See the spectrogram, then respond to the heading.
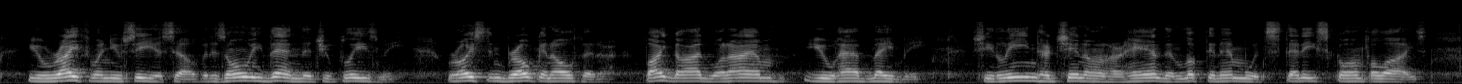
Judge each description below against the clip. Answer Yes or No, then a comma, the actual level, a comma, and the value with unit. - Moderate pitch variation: No, narrow, 2.1 semitones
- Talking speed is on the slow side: No, average, 175 wpm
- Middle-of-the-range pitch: Yes, medium, 145 Hz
